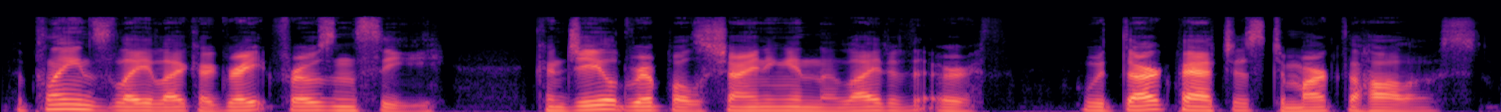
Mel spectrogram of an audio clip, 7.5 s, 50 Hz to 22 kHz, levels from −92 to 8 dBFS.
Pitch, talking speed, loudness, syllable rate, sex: 125 Hz, 190 wpm, -20 LUFS, 4.9 syllables/s, male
